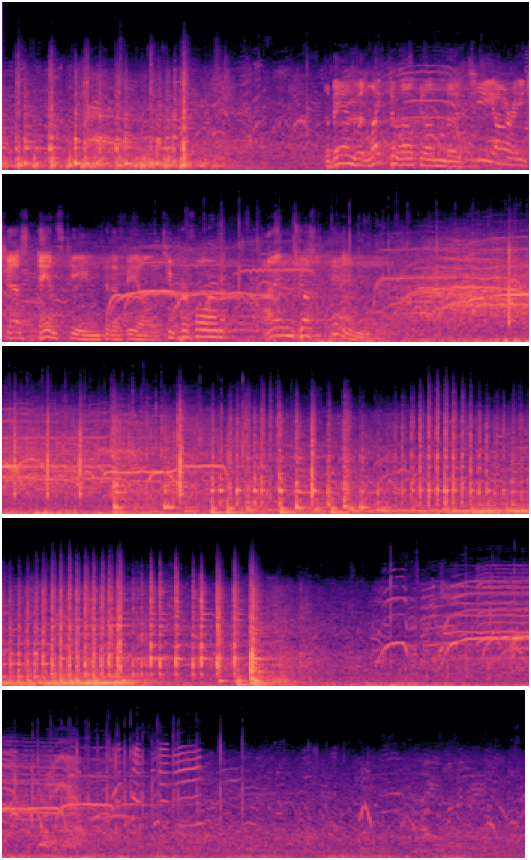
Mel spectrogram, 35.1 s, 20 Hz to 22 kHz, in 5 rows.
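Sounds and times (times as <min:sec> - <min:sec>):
marching band sustained notes: 0:00.0 - 0:03.6, 0:15.5 - 0:25.6.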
